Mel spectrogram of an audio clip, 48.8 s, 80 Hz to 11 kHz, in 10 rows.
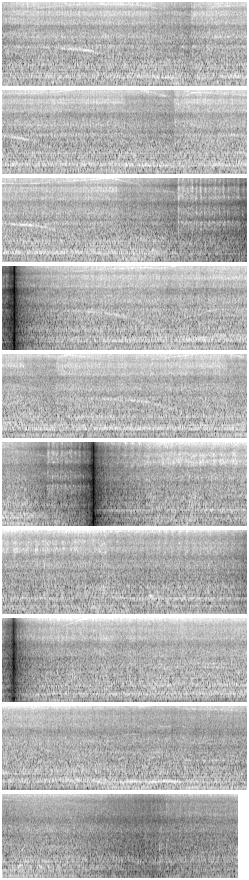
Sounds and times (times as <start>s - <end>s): Engine knocking: 13.3s - 15.0s, 25.4s - 42.0s
Speech: 31.4s - 33.3s, 44.2s - 45.4s.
